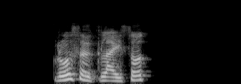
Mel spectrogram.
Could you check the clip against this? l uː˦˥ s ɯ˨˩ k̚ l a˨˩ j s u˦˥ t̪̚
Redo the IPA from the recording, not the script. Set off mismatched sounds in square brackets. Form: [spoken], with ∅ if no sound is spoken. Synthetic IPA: [ɾ] uː˦˥ s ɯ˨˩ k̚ l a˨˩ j s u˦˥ t̪̚

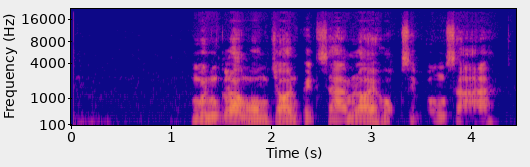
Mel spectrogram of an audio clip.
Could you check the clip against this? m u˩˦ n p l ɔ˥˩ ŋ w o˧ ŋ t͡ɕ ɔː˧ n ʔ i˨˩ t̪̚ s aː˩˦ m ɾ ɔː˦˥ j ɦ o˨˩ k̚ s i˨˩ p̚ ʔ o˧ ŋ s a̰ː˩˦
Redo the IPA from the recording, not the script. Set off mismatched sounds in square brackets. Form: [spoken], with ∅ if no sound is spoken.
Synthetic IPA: m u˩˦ n [k] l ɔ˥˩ ŋ w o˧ ŋ t͡ɕ ɔː˧ n [p] i˨˩ t̪̚ s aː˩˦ m ɾ ɔː˦˥ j ɦ o˨˩ k̚ s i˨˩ p̚ ʔ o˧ ŋ s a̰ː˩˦

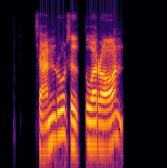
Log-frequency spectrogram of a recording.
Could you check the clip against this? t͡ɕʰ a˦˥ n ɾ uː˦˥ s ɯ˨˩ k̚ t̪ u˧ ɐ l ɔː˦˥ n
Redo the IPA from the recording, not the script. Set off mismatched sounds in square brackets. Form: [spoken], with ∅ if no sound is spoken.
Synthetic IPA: t͡ɕʰ a˦˥ n ɾ uː˦˥ s ɯ˨˩ k̚ t̪ u˧ ɐ [ɾ] ɔː˦˥ n

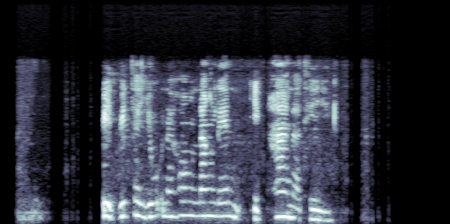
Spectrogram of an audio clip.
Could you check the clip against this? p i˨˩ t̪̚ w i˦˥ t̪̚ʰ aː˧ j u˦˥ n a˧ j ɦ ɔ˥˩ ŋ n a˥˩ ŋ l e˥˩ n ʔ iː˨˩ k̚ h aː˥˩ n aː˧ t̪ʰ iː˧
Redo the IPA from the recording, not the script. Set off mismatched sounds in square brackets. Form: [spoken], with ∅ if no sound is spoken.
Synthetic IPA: p i˨˩ t̪̚ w i˦˥ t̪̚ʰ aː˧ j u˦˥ n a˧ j ɦ ɔ˥˩ ŋ n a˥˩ ŋ l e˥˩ n ʔ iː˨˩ k̚ h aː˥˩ n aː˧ t̪ʰ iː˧

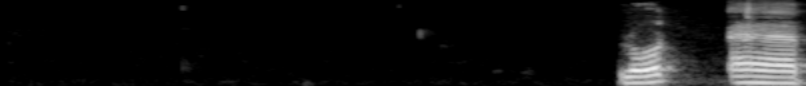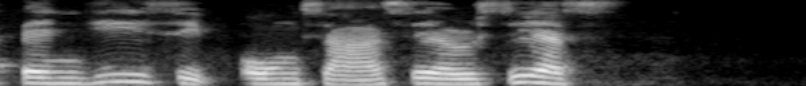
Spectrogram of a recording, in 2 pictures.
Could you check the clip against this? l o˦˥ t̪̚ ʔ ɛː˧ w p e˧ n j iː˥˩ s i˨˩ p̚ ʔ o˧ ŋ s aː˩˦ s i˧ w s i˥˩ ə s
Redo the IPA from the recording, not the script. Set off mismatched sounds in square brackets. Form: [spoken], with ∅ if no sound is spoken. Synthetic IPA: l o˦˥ t̪̚ ʔ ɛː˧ [∅] p e˧ n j iː˥˩ s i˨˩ p̚ ʔ o˧ ŋ s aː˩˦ s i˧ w s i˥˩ ə s

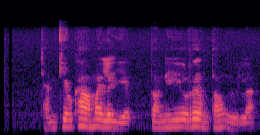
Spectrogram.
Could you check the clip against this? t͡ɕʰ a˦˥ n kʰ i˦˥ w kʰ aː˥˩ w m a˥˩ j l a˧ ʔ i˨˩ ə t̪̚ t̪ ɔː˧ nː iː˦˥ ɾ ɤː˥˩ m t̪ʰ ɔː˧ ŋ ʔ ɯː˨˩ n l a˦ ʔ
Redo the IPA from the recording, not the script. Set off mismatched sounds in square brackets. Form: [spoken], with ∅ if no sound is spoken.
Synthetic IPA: t͡ɕʰ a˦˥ n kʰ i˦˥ w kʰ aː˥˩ w m a˥˩ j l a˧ ʔ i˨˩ ə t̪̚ t̪ ɔː˧ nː iː˦˥ ɾ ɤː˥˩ m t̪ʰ [ɔː˦˥] ŋ ʔ ɯː˨˩ n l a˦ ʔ

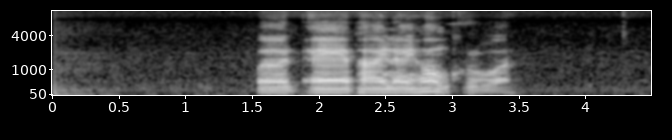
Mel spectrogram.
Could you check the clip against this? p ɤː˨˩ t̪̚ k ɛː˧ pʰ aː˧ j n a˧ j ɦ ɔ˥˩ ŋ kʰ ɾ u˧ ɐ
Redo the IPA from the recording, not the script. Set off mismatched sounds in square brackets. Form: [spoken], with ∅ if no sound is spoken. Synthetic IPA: p ɤː˨˩ t̪̚ [ʔ] ɛː˧ pʰ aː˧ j n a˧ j ɦ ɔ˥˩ ŋ kʰ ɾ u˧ ɐ

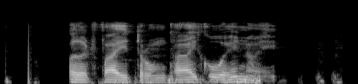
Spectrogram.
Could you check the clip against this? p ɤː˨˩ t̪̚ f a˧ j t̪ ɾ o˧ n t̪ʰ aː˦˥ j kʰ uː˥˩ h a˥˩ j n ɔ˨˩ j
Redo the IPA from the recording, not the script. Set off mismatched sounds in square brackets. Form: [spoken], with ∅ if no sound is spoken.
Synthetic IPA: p ɤː˨˩ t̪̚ f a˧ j t̪ ɾ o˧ [ŋ] t̪ʰ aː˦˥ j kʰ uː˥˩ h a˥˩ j n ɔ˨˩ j

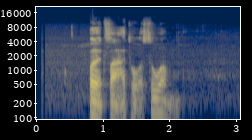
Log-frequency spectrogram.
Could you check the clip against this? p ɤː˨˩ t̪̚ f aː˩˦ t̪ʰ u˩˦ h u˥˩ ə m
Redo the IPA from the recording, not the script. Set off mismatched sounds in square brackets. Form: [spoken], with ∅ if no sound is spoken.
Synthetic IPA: p ɤː˨˩ t̪̚ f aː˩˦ t̪ʰ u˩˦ [s] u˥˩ ə m

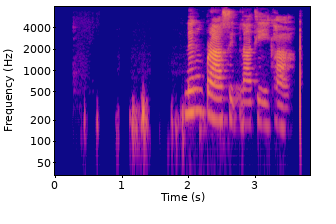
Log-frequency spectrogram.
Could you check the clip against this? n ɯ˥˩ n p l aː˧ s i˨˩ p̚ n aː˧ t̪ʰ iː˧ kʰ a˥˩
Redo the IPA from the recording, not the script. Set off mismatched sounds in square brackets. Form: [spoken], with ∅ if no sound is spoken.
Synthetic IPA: n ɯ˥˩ [ŋ] p [ɾ] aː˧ s i˨˩ p̚ n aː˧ t̪ʰ iː˧ kʰ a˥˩

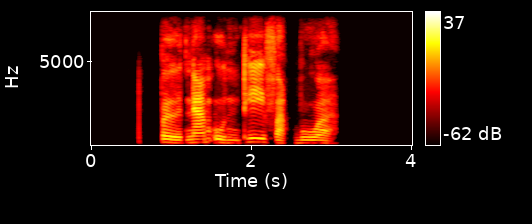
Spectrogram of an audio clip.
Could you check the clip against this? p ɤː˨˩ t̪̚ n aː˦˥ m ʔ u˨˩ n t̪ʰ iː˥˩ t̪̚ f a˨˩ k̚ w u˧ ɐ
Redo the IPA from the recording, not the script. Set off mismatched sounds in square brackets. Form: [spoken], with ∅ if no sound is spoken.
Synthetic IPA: p ɤː˨˩ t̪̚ n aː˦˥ m ʔ u˨˩ n t̪ʰ iː˥˩ [∅] f a˨˩ k̚ [b] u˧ ɐ

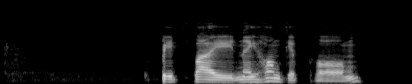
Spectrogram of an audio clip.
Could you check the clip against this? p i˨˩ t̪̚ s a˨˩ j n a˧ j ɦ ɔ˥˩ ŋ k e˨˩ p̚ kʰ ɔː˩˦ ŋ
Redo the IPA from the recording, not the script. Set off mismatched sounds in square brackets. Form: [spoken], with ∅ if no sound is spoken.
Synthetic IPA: p i˨˩ t̪̚ [f] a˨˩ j n a˧ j ɦ ɔ˥˩ ŋ k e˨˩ p̚ kʰ ɔː˩˦ ŋ

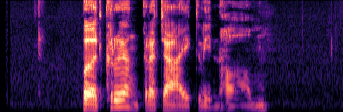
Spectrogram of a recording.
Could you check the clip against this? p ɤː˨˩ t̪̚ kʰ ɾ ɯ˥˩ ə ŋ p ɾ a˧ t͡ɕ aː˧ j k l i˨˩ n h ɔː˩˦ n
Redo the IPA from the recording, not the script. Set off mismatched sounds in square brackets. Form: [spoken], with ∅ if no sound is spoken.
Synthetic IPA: p ɤː˨˩ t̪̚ kʰ ɾ ɯ˥˩ ə ŋ [k] ɾ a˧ t͡ɕ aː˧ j k l i˨˩ n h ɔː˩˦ [m]

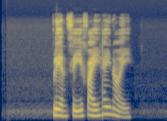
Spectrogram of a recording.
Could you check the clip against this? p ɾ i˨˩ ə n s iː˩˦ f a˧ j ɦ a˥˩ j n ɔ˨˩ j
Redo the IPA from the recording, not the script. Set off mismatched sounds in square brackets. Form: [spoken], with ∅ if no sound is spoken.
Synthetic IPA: p [l] i˨˩ ə n s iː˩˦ f a˧ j ɦ a˥˩ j n ɔ˨˩ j

